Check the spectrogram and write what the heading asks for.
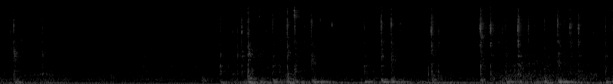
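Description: Faint typing on a computer keyboard: a quiet stretch, then a run of irregular key clicks starting about two seconds in.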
